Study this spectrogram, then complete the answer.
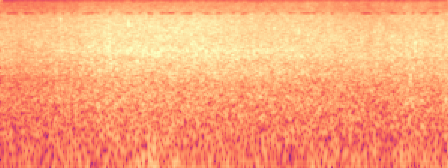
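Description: Ocean surf at Lanikai Beach on Oahu, Hawaii, a steady broadband wash of waves with wind rumble, swelling slightly midway and continuing without any voices.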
